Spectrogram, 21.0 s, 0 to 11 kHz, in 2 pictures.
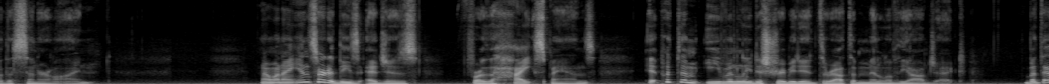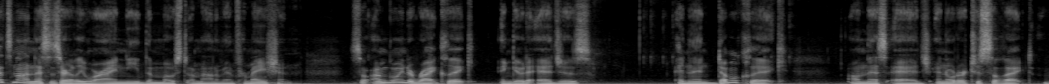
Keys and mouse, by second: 14.2 right click, 17.0 click.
